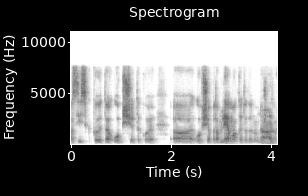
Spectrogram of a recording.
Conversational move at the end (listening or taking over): listening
